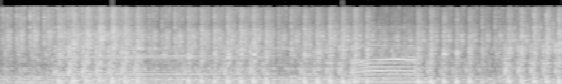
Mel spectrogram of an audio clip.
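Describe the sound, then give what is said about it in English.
A small boat engine, hand-cranked with a rope to get it started, chugs loudly in a rapid, steady putter, its rhythmic pulses running without pause from start to finish. “He was hand cranking the engine to get her started.”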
